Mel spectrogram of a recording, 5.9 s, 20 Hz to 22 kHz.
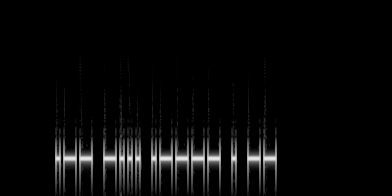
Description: Morse code, heard as a keyed tone, about 20 wpm, 700 Hz. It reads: WB1EM
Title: Code Groups - 5 Letter:Numbers - 20wpm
